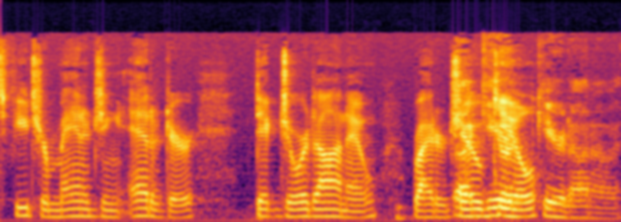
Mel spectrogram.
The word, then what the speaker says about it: Giordano: It's pronounced, I've got it spelled phonetically as Giordano.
